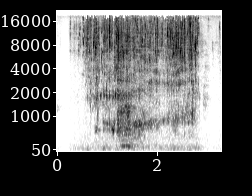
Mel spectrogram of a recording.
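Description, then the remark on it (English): Fresh, cool water pours steadily into a drinking glass held by a person for about two and a half seconds, a bright splashing trickle that rises and then tapers off, with no talking. “Hold this glass. Okay. Okay, so this is fresh water. Fresh, cool water.”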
